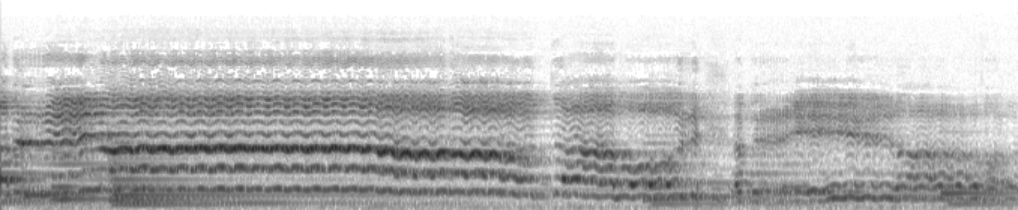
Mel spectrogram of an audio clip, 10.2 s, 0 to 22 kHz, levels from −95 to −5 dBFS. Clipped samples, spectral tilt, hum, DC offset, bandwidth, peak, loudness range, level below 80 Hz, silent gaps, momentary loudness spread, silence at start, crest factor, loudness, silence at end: under 0.1%; -3.5 dB/octave; none; under 0.1%; 12.5 kHz; -14 dBFS; 12 LU; -64 dBFS; none; 14 LU; 0 s; 14 dB; -28 LUFS; 0 s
